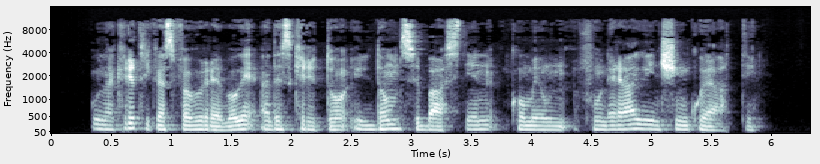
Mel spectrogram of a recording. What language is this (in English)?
Italian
